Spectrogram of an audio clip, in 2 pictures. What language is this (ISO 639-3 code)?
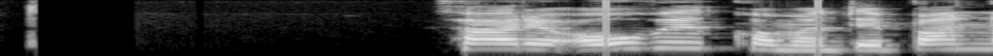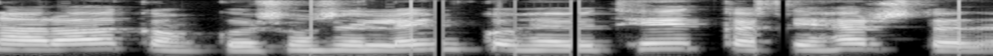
isl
